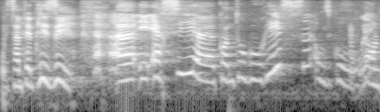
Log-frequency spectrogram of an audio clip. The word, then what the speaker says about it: Ersy Contogouris: Et Ersi Kontogouris, on le prononce.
